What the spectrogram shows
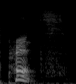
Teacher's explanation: is pronounced with a t between the n and the S sound in order to break up those continuent sounds with a stop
